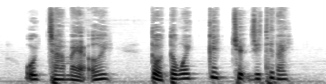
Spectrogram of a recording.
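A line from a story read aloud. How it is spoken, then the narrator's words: Trembling muttering to himself. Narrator (Vietnamese): Hắn run rẩy nói một mình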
